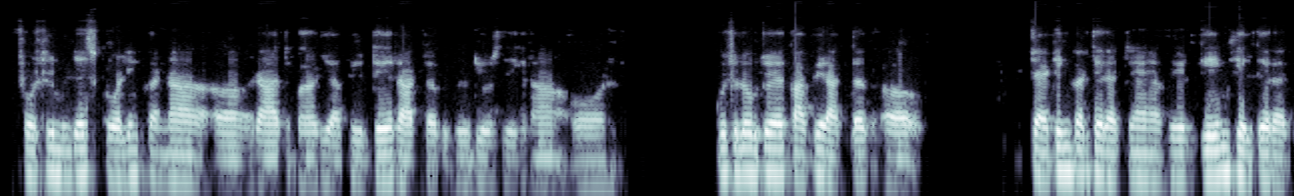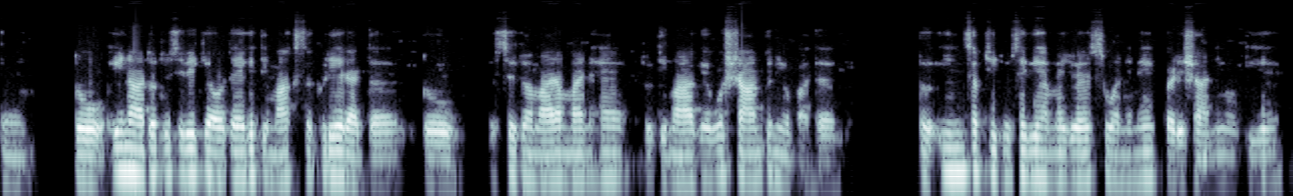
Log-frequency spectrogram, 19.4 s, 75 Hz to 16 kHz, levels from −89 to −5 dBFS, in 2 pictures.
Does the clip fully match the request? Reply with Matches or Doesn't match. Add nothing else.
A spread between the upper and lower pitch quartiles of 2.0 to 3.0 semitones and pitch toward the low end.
Matches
